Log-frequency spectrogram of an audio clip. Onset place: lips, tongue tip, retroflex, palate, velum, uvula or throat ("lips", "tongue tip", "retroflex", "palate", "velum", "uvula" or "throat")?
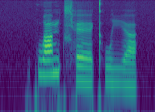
velum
